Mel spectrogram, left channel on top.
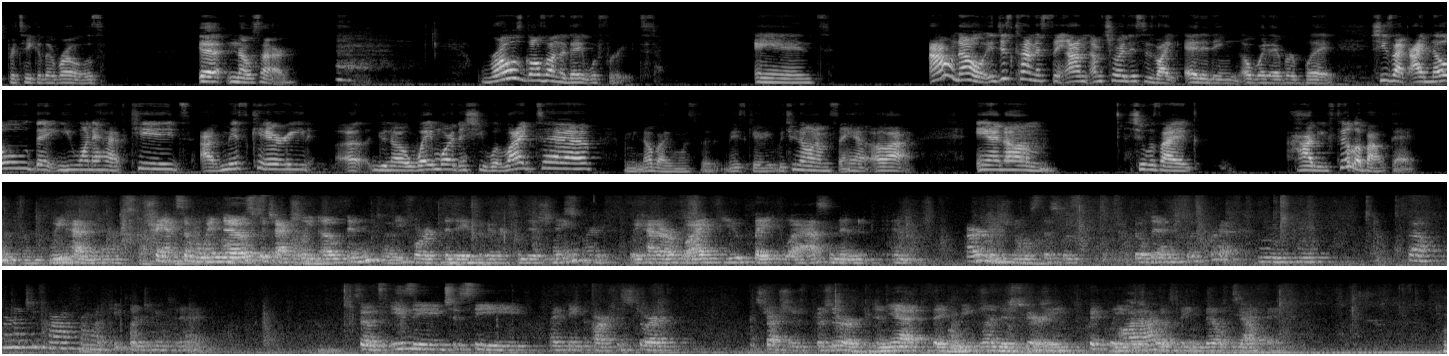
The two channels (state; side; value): different; both; correlation -0.01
